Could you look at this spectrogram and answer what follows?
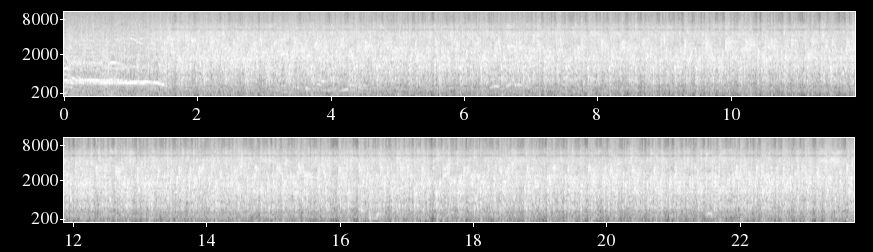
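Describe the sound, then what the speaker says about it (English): An audience at a lightning talks conference day gives a long roaring round of applause, dense steady clapping that carries on at full strength, with a voice briefly audible near the start. "I now want a roaring applause"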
